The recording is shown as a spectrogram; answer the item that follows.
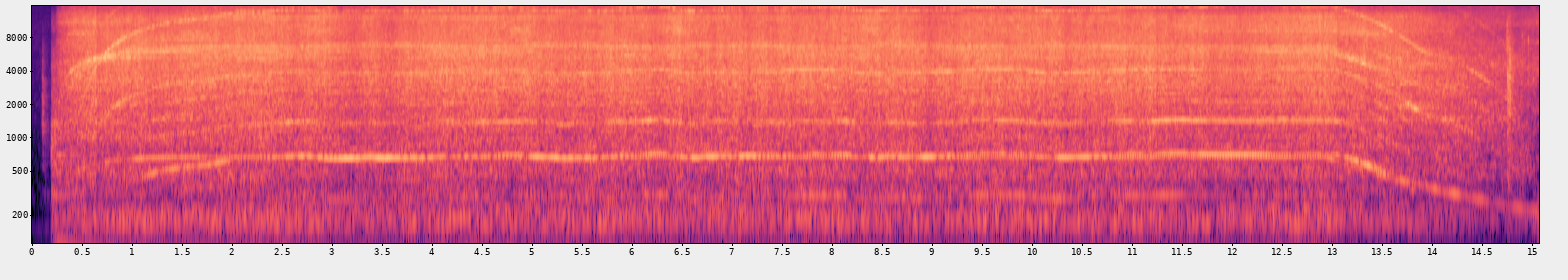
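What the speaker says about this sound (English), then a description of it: "Not many Dyson cleaners are whisper quiet." A Dyson Cinetic Big Ball Animal canister vacuum cleaner runs with a loud, steady whirring whine for about thirteen seconds, then winds down as it is switched off near the end.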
